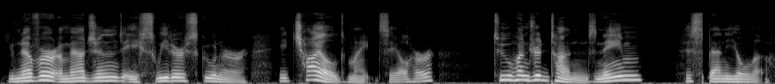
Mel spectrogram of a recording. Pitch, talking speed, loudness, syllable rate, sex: 145 Hz, 110 wpm, -18 LUFS, 4.1 syllables/s, male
